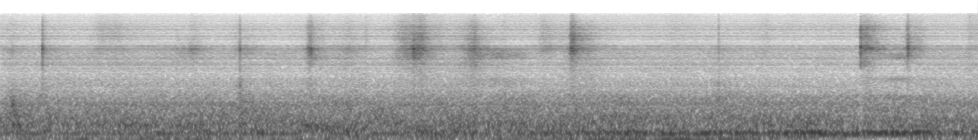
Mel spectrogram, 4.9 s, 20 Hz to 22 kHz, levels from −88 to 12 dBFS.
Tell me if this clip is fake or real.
fake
